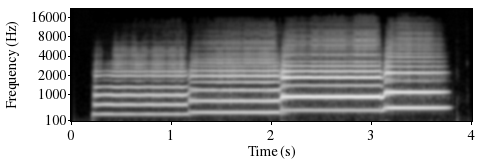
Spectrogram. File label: TRP MUTE Bach; Perinétventiltrompete; Mutes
